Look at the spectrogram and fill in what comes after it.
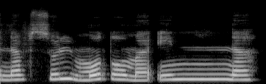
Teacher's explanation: طا کے اوپر کلکلا ہوگا اور طا کو ہیوی پڑھنا ہے۔ مطمئنہ، یہ گولتا جو ہے یہ وقف کے صورت میں ہاں ہو جائے گی۔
